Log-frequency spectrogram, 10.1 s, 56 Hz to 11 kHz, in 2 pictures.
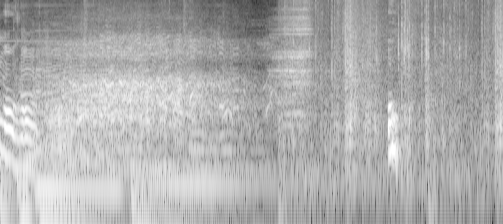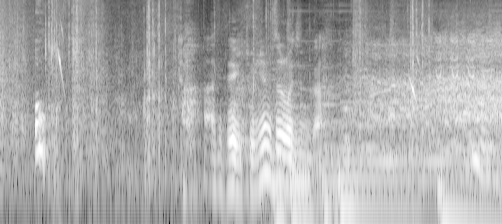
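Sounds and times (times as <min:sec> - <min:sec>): plastic wrap crinkling: 0:02.8 - 0:07.9, 0:08.6 - 0:09.4.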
